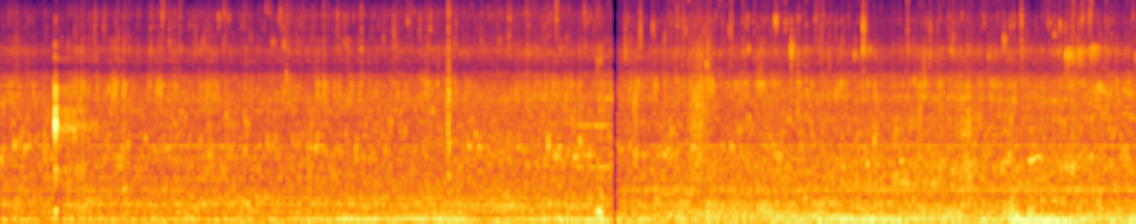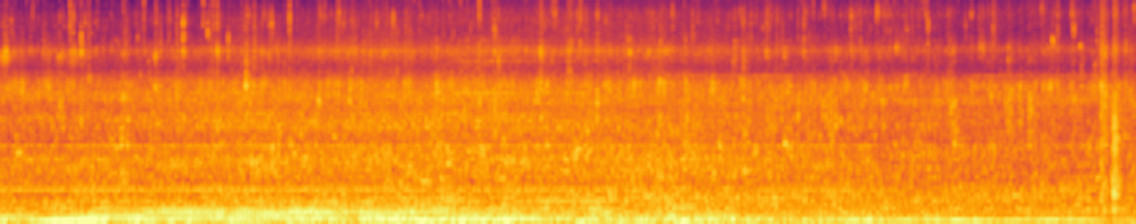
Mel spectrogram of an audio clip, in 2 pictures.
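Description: Water drains out of a Black Thai Oranda fish tank with a low, steady gurgling rush, fairly faint and continuous, with a sharp tap early on and no talking.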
